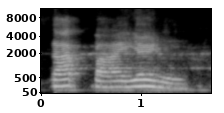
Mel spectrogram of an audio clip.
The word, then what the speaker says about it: Zabaglione: Zabaglione. Zabaglione. There we go. So, Zabaglione. So you don't really pronounce the G then, really? No, not really, no.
